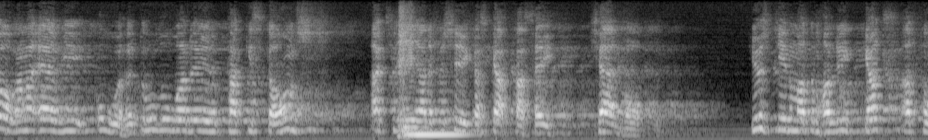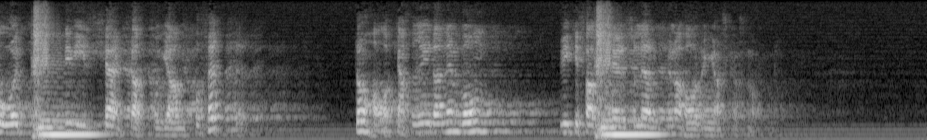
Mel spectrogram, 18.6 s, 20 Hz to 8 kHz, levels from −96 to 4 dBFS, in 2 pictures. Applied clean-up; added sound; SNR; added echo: none; Guitar; 3 dB; reverberation time 2.2 s.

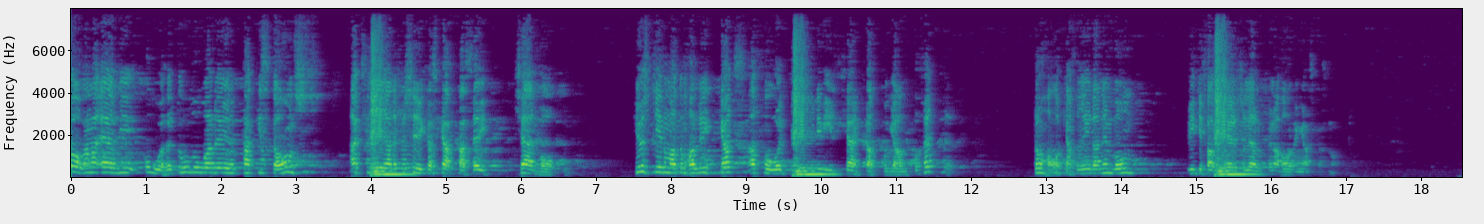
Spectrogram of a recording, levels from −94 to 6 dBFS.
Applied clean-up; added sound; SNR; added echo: classical method WPE with log-MMSE.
